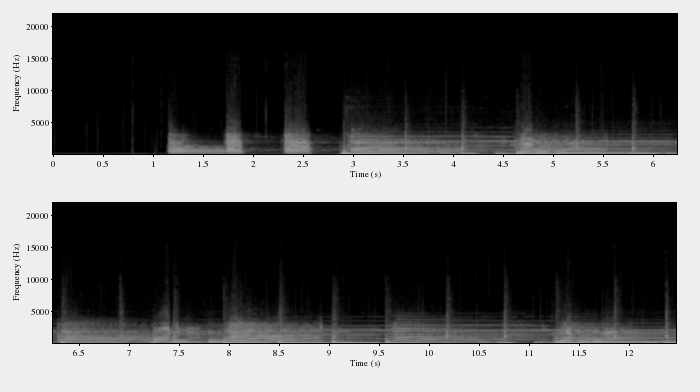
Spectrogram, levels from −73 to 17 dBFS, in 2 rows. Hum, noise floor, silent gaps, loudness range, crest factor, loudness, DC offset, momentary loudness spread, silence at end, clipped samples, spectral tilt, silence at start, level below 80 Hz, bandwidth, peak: none; -55 dBFS; none; 2 LU; 16 dB; -23 LUFS; under 0.1%; 7 LU; 0 s; under 0.1%; -7 dB/octave; 1.15 s; -36 dBFS; 10.5 kHz; -8 dBFS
